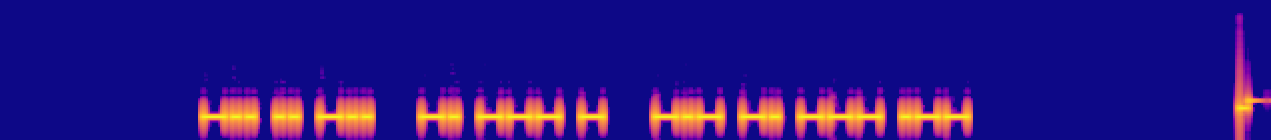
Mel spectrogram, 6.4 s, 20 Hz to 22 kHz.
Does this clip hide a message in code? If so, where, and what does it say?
Yes: Morse code from 1.0 to 4.9 s, heard as a keyed tone, about 33 wpm, 700 Hz. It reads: DID NOT KNOW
